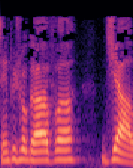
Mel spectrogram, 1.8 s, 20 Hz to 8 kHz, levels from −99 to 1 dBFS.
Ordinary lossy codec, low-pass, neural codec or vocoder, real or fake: MP3, 24 kbps; 7.2 kHz; codec, 16 kHz, 0.8 kbps, ZipCodec; fake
